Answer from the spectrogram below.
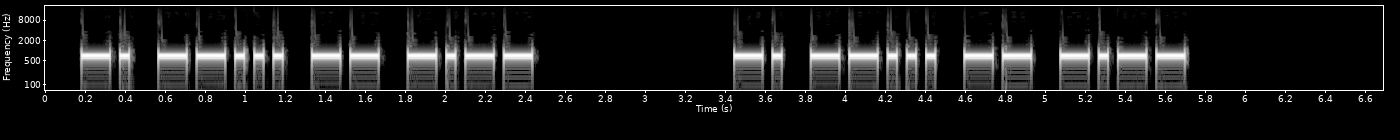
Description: Morse code, heard as a keyed tone, about 25 wpm, 700 Hz. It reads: N7MY N7MY
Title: USA Call Signs - 4 Characters - Repeated 2x - 25wpm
